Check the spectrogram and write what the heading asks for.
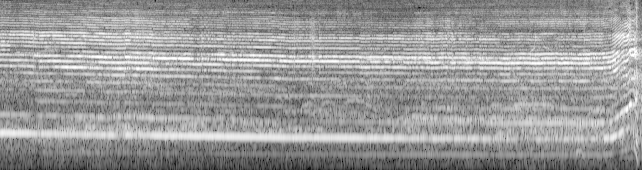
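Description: A football commentator's long, held goal cry: one unbroken shouted note that sinks slightly in pitch and is held for more than twelve seconds, celebrating a goal just scored.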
